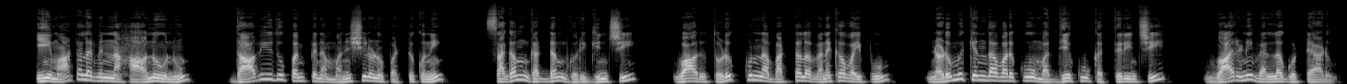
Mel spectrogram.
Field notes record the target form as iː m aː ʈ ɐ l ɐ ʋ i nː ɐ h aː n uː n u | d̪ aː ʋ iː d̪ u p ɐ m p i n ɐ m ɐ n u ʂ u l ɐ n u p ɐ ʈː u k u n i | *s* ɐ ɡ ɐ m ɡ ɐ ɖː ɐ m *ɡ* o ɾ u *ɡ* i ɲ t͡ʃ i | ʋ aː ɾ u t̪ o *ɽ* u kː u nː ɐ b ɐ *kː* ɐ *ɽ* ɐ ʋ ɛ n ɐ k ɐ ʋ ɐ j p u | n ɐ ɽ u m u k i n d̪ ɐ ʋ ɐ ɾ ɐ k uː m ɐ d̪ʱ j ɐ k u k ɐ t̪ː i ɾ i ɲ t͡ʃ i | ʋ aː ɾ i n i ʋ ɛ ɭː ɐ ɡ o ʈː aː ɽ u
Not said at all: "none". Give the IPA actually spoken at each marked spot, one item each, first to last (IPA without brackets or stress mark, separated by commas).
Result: s, ɡ, ɡ, ɽ, ʈː, l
